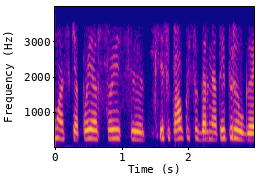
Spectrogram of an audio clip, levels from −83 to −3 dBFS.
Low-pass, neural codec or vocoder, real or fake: 3.6 kHz; none; real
